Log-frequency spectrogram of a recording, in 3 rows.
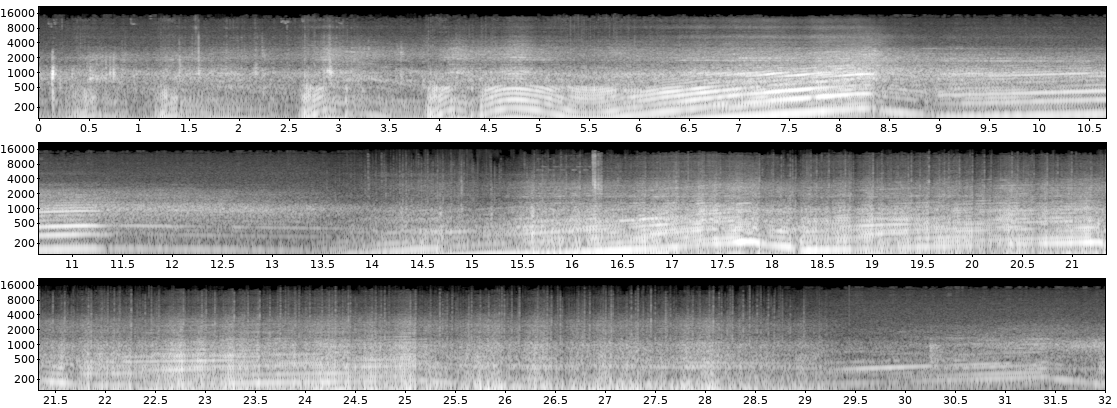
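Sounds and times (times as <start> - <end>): car engine revving hard: 2.6 - 8.6, 14.3 - 21.4.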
